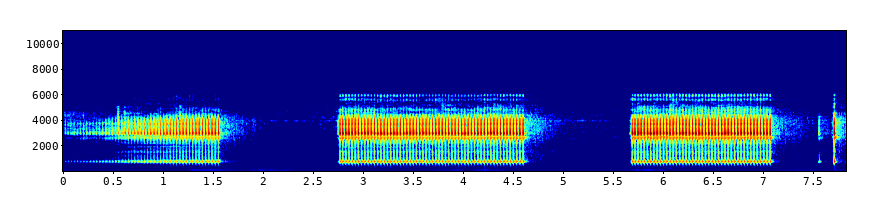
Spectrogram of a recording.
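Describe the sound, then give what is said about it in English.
A telephone rings on the line after Nero Wolfe dials Halsbrecker's Market: three long, bright electronic ring bursts separated by short silences, ending in a couple of faint clicks, with a steady low hum underneath. “He had just dialed a phone number and, with his eyes closed, was leaning back in his specially built chair, which was big enough for two, but not two of him.”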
